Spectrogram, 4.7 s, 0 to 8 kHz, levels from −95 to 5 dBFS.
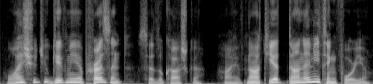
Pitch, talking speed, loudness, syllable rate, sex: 140 Hz, 220 wpm, -19 LUFS, 5.3 syllables/s, male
